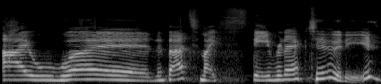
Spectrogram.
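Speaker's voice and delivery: very slow sarcastic drawl, "would" drawn out. Answering a teasing remark about staying at the base, sounding sarcastic. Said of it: "That sounded sarcastic".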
